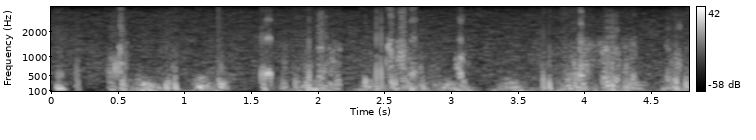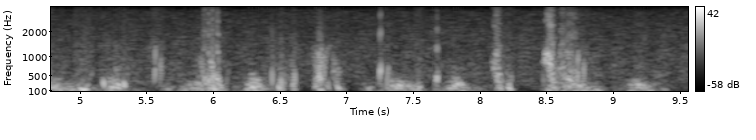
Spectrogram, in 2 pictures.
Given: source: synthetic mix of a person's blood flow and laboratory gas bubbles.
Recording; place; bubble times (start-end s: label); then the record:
Doppler ultrasound of blood flow; precordium
0.02-0.13 s: bubbles
0.18-0.23 s: bubbles
0.42-0.59 s: bubbles
0.82-0.99 s: bubbles
1.26-1.35 s: bubbles
1.55-1.69 s: bubbles
1.73-2.17 s: bubbles
2.32-2.92 s: bubbles
3.02-3.14 s: bubbles
3.66-3.79 s: bubbles
3.82-4.40 s: bubbles
4.61-4.82 s: bubbles
4.96-5.10 s: bubbles
5.15-5.38 s: bubbles
5.54-5.67 s: bubbles
5.90-6.12 s: bubbles
6.42-6.65 s: bubbles
6.74-7.00 s: bubbles
7.23-7.35 s: bubbles
7.50-7.58 s: bubbles
7.65-7.72 s: bubbles
8.08-8.27 s: bubbles
8.47-8.82 s: bubbles
From the record:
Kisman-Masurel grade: 332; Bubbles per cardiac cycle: rolling drumbeat, 9 or more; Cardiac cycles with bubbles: 50 to 99%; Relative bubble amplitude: moderate (0.250 to 0.450); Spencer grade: 3 (all of the cardiac periods contain showers or single bubble signals, but not dominating or overriding the cardiac motion signals); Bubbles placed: anywhere in the cardiac cycle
